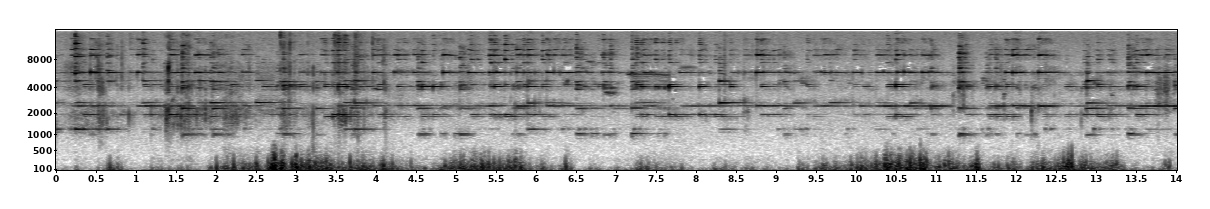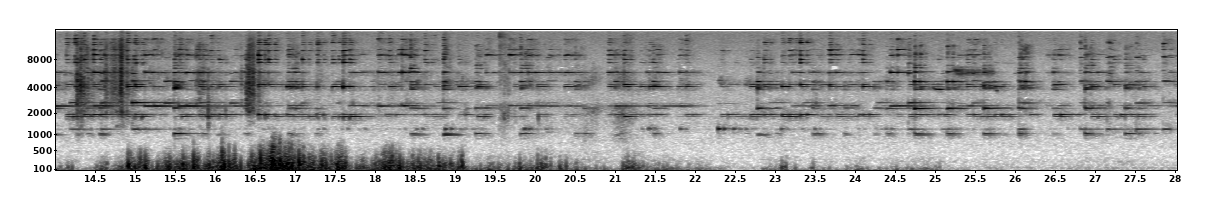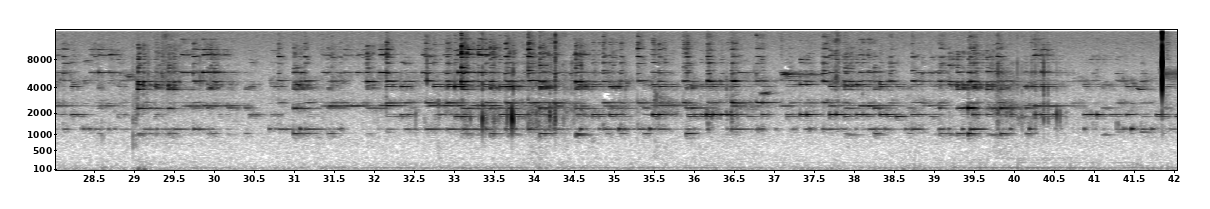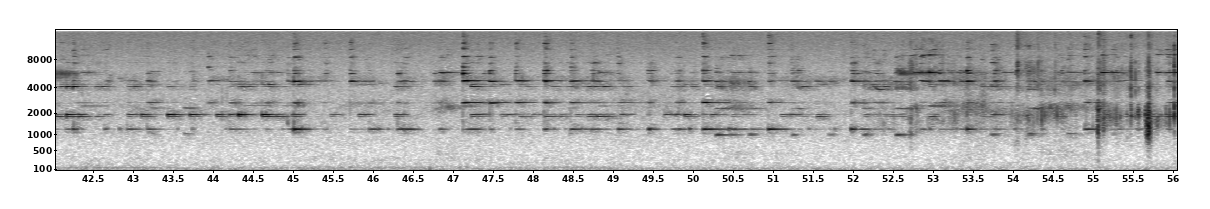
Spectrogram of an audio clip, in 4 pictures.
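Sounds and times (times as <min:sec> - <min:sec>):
wind buffeting microphone: 0:00.0 - 0:25.9
faint high ringing tones: 0:00.0 - 0:56.0.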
